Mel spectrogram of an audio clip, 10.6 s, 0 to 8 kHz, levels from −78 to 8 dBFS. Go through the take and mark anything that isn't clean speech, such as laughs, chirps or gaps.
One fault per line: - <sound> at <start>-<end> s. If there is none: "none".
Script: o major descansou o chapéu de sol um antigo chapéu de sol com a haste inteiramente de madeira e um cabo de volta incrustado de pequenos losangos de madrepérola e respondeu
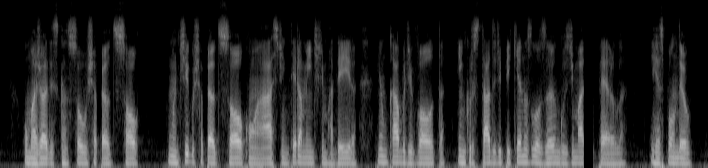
- dropout at 8.7-8.9 s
